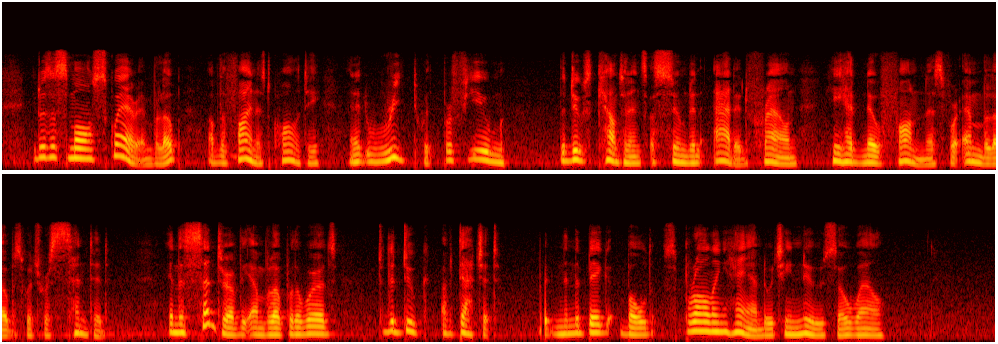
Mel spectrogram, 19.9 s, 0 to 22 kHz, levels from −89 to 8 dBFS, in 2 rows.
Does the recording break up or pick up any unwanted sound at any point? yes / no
yes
